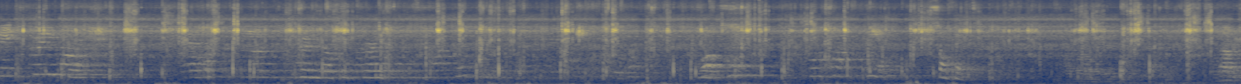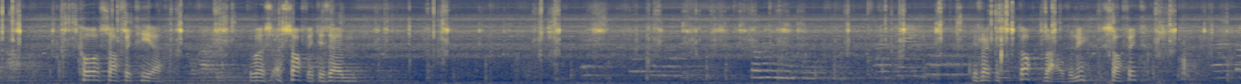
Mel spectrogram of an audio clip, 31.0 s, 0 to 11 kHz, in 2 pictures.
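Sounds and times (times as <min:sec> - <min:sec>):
footsteps on rubble: 0:00.0 - 0:31.0
indistinct voices talking: 0:00.0 - 0:31.0
scattered clicks: 0:00.0 - 0:31.0.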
